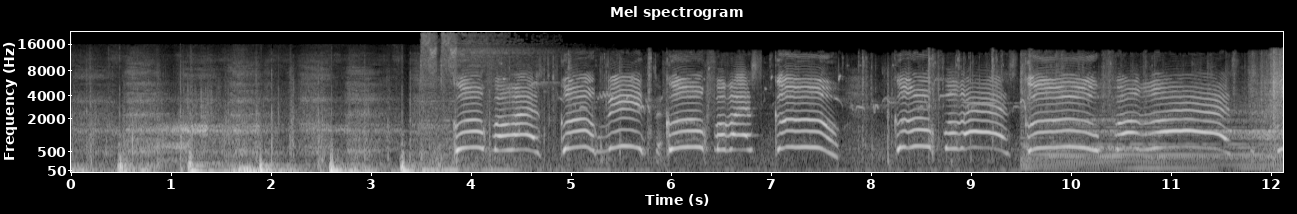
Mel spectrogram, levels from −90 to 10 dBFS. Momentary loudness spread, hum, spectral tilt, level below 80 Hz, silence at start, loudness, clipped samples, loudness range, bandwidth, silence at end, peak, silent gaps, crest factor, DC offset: 12 LU; none; -2.5 dB/octave; -24 dBFS; 0 s; -15 LUFS; under 0.1%; 6 LU; over 20 kHz; 0 s; 0 dBFS; none; 16 dB; under 0.1%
